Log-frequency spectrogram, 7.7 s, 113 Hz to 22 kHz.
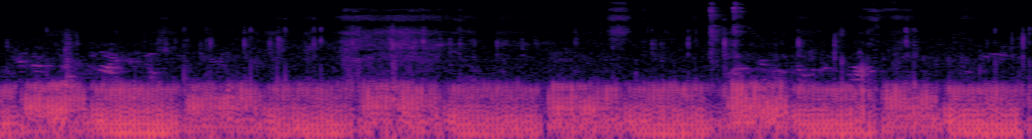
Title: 5min cat snoring straight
